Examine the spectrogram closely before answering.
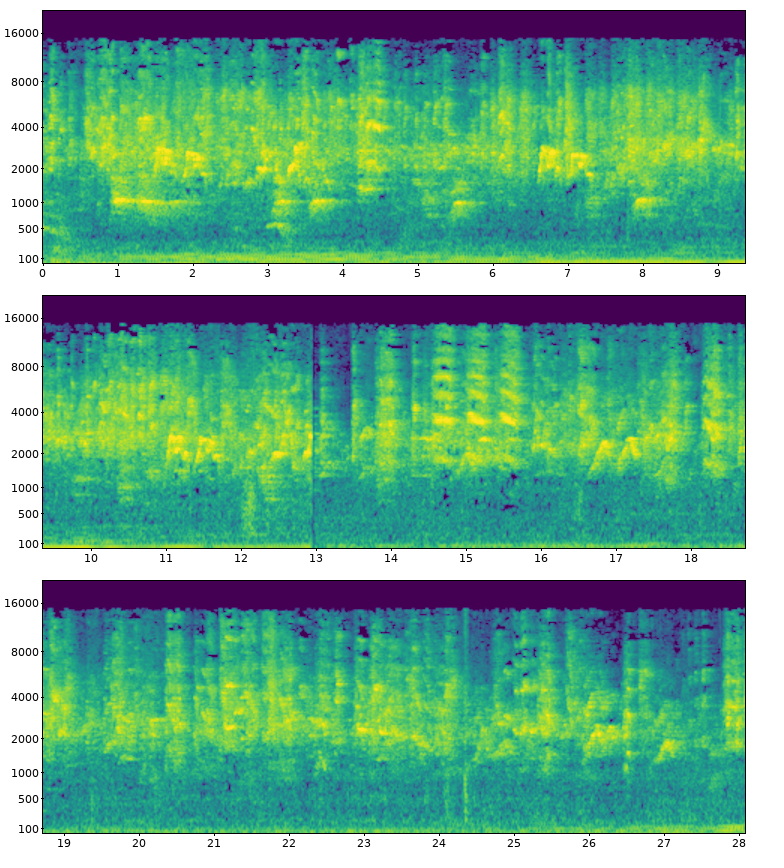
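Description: Newborn hamster pups squeaking over and over in short, high, chirping cries, with the light rustle of dry sunflower-seed husks as the mother moves through the bedding.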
